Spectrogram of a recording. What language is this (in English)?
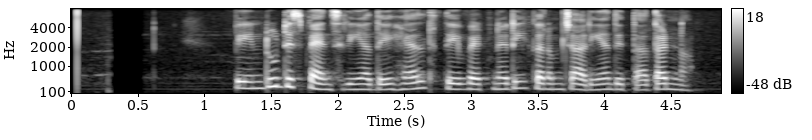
Punjabi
